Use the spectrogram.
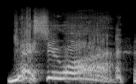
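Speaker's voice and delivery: high, slow overjoyed shout; proud exclamation. Retold or imitated. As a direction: burst out with pride at the boy. Proud dad answering son.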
